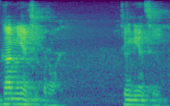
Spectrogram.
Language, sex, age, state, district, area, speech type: Bodo, male, 30-45, Assam, Chirang, rural, spontaneous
